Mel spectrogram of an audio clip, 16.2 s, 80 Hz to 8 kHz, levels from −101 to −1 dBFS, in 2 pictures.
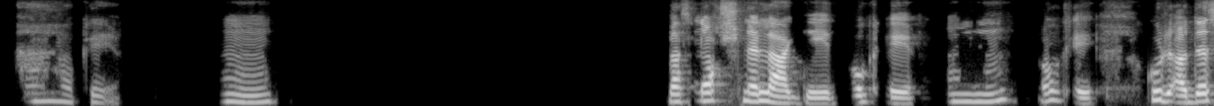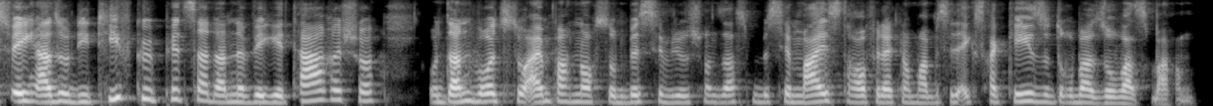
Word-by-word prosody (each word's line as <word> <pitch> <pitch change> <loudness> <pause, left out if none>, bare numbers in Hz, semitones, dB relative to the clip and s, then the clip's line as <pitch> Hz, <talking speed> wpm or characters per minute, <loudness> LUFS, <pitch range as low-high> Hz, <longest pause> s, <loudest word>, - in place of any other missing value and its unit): Ah, 215 +1 -11
okay. 190 -2 -16 0.7
Mhm. 200 -1 -7 2.6
Was 205 0 +1
noch 230 0 +3
schneller 210 -6 +6
geht. 155 -1 -3
Okay. 165 -5 -2 0.2
Mhm. 210 +3 -6
Okay. 200 -11 -4 0.3
Gut, 250 -3 +2
ah, 185 - +7
deswegen 215 +2 +6
also 200 +3 +5
die 200 0 -3
Tiefkühlpizza, 275 -1 0
dann 195 0 0
'ne 195 -1 -1
vegetarische. 230 +6 +1 0.3
Und 195 +1 -7
dann 210 +3 +6
wolltest 215 0 +1
du - - +1
einfach 210 +2 +2
noch 200 -1 -2
so 195 -1 -5
'n 180 - -10
bisschen 200 +1 -4
wie 185 - -8
du 185 - -5
schon 195 +1 -11
sagst, 195 +1 -6
'n 195 - -13
bisschen 195 0 -6
Mais 205 +3 +3
drauf, 185 -2 -3
vielleicht 185 -1 -1
noch 185 - -6
mal 175 -1 -4
'n - - -12
bisschen 185 - -8
extra 205 - -4
Käse 210 -1 -2
drüber, 185 -1 -2
so 170 0 -3
was 160 - -1
machen. - - -9
200 Hz, 175 wpm, -23 LUFS, 185-220 Hz, 2.6 s, ah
